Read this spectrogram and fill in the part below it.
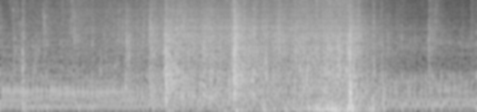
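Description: A tree cracks and crashes to the ground with snapping branches.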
